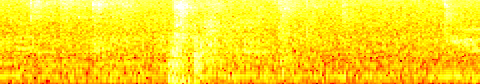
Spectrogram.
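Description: A single sharp knock about a second in, over television audio with steady background music.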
